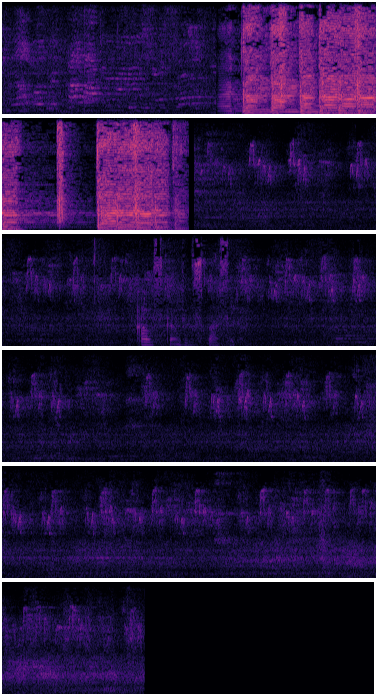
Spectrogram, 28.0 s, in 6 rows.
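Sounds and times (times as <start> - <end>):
steady background noise: 0.0 - 2.7
bird chirping: 7.1 - 25.2.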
